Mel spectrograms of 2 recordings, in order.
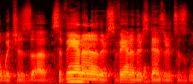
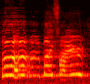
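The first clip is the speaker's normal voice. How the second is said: high squeaky anxious little servant voice; nervous servant; 7 dB louder than usual. Acted. Servant insists to the king he is calm, high nervous voice.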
